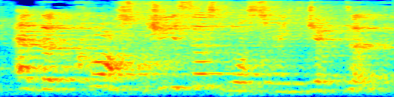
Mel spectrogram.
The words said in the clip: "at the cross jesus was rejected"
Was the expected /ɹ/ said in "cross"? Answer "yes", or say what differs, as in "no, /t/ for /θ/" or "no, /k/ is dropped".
yes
